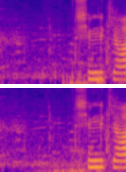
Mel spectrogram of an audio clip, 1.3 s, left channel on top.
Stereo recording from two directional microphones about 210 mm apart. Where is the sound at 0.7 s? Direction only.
10° right (ahead or behind).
